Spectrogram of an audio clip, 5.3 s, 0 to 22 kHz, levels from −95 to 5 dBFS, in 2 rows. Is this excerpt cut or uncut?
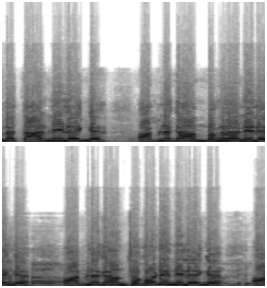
uncut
